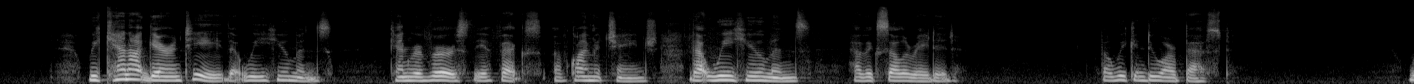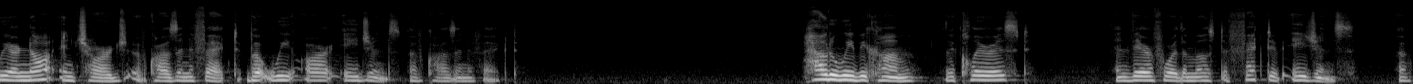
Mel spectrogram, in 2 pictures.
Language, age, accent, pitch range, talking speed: English, 60-79, American, 160-190 Hz, 115 wpm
